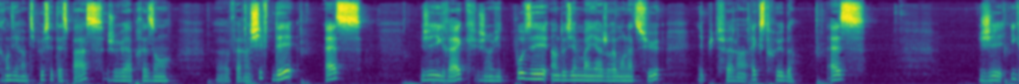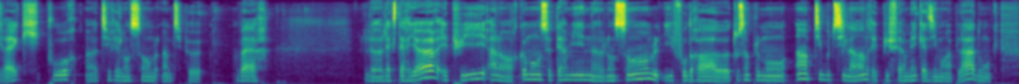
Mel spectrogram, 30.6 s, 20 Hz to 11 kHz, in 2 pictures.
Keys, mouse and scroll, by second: 0.5 alt+right click, 2.7 shift+d, 3.6 s, 5.1 g, 8.9 middle click, 10.3 e, 12.6 click, 13.8 g, 17.6 middle click, 18.5 Tab, 19.0 middle click, 28.8 Tab, 30.4 e.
